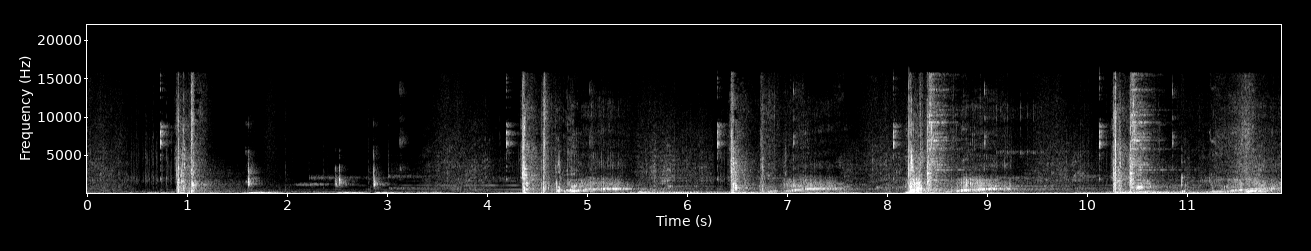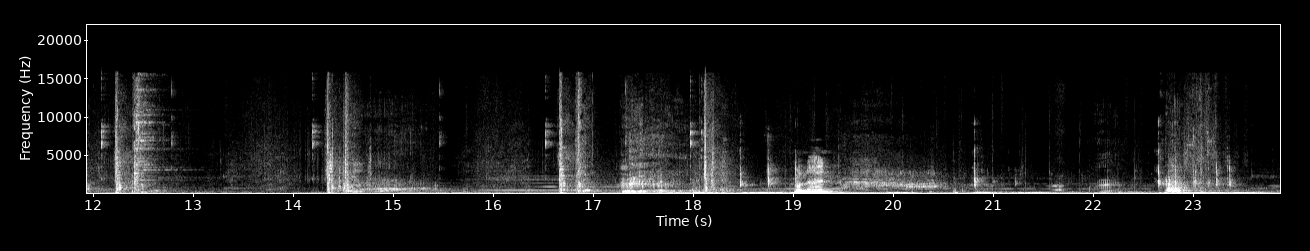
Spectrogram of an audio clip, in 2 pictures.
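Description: Sharp shots and impacts crack out again and again.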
